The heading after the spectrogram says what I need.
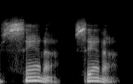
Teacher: When you have NT between vowels, you don't hear the T. You hear Santa, Santa.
